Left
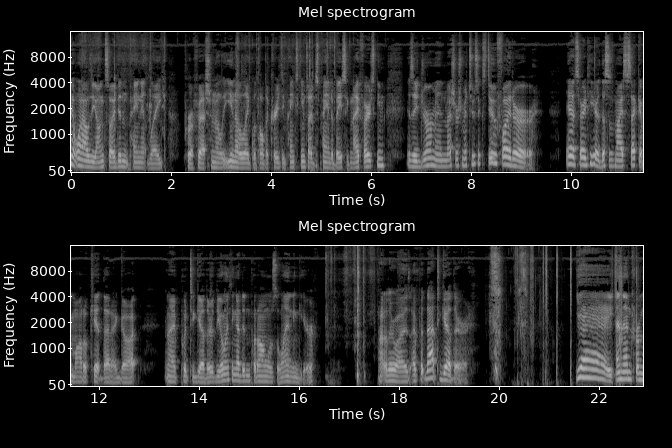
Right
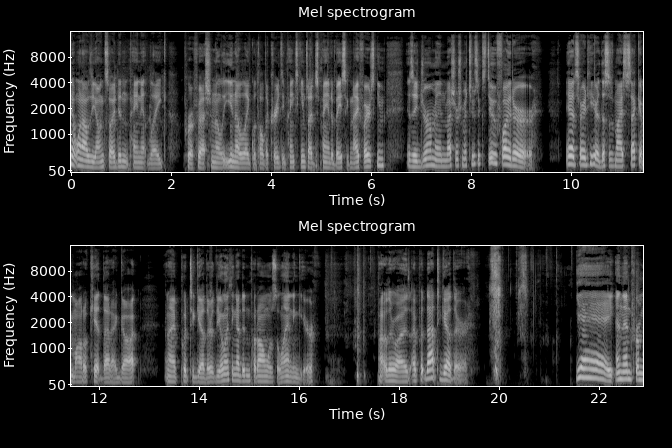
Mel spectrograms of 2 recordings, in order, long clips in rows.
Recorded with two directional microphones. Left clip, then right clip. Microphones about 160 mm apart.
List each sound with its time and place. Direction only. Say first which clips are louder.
0.0 s speech: right 5 dB; 30° right (ahead or behind)
17.6 s speech: right 6 dB; 40° right (ahead or behind)
19.9 s crunch: right 9 dB; 40° right (ahead or behind)
21.5 s speech: right 5 dB; 35° right (ahead or behind)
